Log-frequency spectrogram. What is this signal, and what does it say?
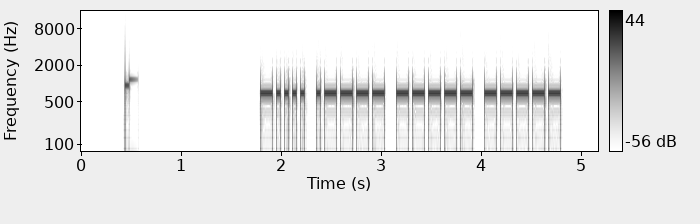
Morse code, heard as a keyed tone, about 30 wpm, 700 Hz. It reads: 6100
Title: Numbers - 4-Digit 30wpm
